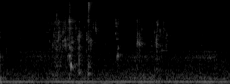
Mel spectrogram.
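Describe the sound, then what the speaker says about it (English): Worcestershire sauce poured into a minced beef mixture for Salisbury beef burgers, soft close liquid drips and splashes bunched in the middle over a quiet background. "Now let's throw in some Worcestershire sauce."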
